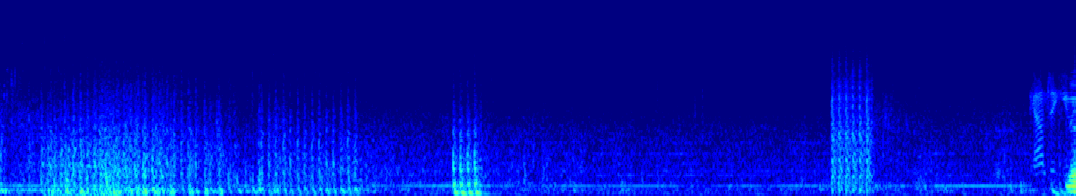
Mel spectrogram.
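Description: Bursts of automatic gunfire from the Call of Duty Warzone video game, a long rattling stretch early on, then two short loud volleys later, with players talking over it.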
